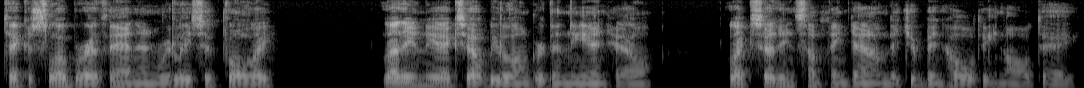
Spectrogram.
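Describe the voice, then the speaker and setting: A man leading a guided meditation, speaking slowly and calmly with long pauses. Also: lowish voice. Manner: slow, calm, measured delivery with long pauses.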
